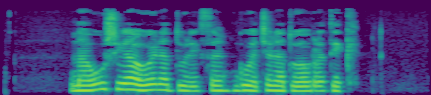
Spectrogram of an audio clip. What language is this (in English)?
Basque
